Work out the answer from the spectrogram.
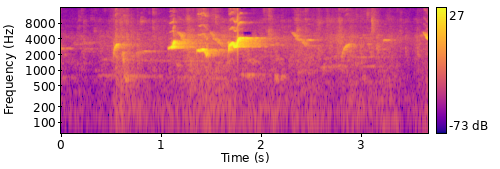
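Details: Aviary black-capped bulbul in full song. Silence breaks into a short rising whistle, then bold slurred whistles that rise and fall, ending with a few softer scattered notes.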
